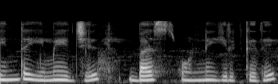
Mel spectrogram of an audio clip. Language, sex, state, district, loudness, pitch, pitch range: Tamil, female, Tamil Nadu, Nilgiris, -18 LUFS, 200 Hz, 190-215 Hz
